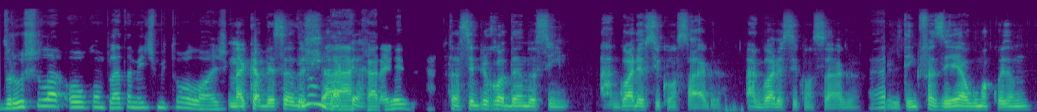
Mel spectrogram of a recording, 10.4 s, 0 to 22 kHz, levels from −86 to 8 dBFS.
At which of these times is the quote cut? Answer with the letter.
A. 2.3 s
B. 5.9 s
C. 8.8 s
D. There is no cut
C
